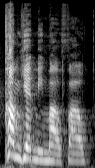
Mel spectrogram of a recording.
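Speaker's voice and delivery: taunting the politicians, loud and cocky; defiant taunt. Real, not acted. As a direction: shout it out as a challenge.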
